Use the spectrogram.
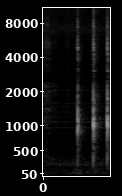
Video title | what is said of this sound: Incredible live unboxing! | Yeah, the infill on the back is a little loose, too.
